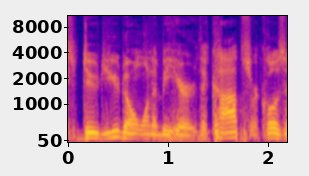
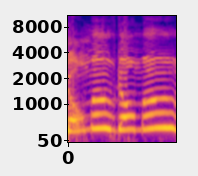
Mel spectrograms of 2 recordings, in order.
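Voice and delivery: very high-pitched scream at the top of lungs. Recounting his arrest by a cop in riot gear, retelling a cop screaming. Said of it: "he is screaming at the top of his lungs".

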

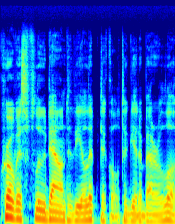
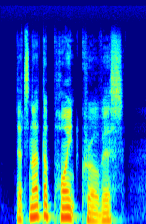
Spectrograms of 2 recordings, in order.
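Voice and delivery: ordinary delivery

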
